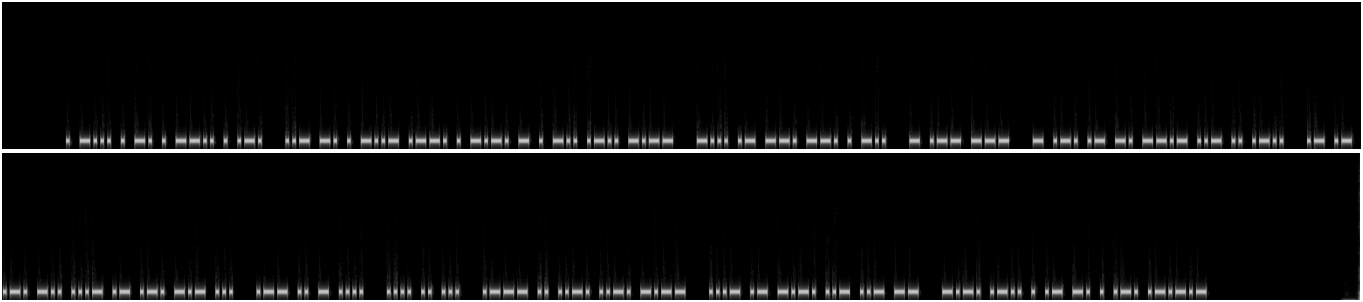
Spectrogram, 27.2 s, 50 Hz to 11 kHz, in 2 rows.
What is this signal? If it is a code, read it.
Morse code, heard as a keyed tone, about 36 wpm, 700 Hz. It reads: EBENEZER UNEXPECTEDLY BAGGED TWO TRANQUIL AARDVARKS WITH HIS JIFFY VACUUM CLEANER.
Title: Pangram Challenge v2 - 35wpm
